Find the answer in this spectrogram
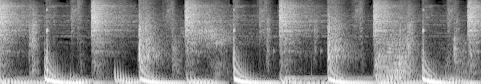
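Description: Electronic dance music from a tech house DJ mix: a steady four-on-the-floor kick drum at about two beats a second, with hi-hats between the kicks.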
